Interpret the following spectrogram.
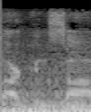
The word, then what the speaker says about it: Arkansas: But yeah, we know the S is silent. I'm We just are trying to be funny pronouncing thing. I know it's Arkansas.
